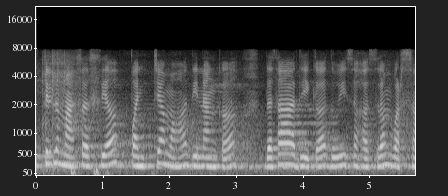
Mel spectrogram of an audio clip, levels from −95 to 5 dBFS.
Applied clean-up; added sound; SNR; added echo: none; none; none; none.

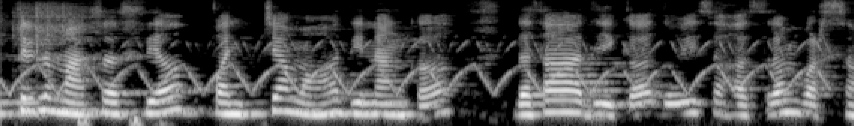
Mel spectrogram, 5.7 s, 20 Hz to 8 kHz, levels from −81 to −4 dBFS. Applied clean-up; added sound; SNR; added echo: classical method Wiener filter.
